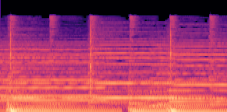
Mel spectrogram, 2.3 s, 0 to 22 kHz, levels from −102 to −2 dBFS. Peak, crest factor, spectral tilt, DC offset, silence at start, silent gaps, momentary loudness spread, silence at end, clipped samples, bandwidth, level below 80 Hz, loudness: -2 dBFS; 16 dB; -5.5 dB/octave; under 0.1%; 0 s; none; 5 LU; 0 s; under 0.1%; 12.5 kHz; -22 dBFS; -19 LUFS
